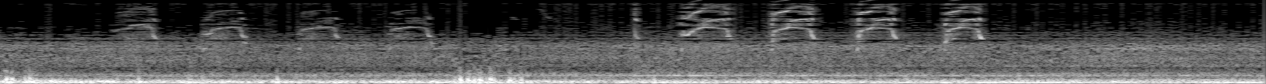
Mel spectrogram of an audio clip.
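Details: Bald eagles at a nest in Southwest Florida in late March, two eaglets beaking and nibbling each other; a series of about ten thin, high, squealing chirps repeated under heavy low wind rumble.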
